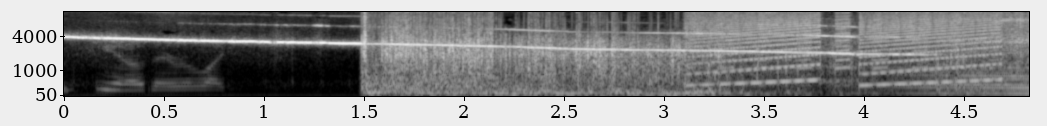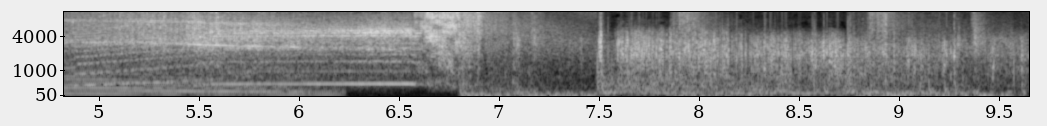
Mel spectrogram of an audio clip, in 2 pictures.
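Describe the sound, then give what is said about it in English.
Fireworks explosions in a loud, continuous barrage of crackling bursts, laced with whistling tones and ending in a dense, sputtering crackle. “did you hear those bombs bursting in air and into your eardrums?”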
